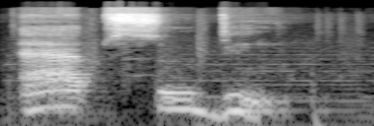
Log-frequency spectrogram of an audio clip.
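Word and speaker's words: Abcde: Somebody said, "I once met a kid named A B CDE E pronounced abs."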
